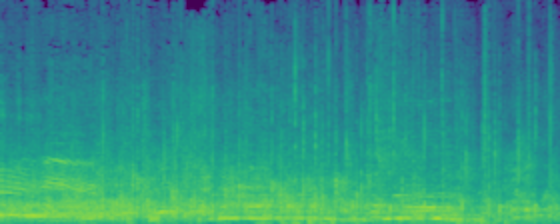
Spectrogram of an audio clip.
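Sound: audience booing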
